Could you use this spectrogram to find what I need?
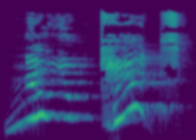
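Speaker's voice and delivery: high, loud drawn-out protest; yelp. A narrator's reading. Douglas protesting to the bird, high loud yelp. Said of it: "yelped Douglas".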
